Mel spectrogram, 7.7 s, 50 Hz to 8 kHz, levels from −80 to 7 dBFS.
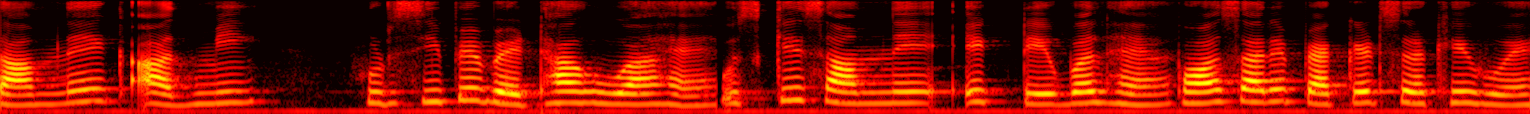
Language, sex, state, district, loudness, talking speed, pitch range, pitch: Hindi, female, Bihar, Madhepura, -23 LUFS, 150 wpm, 230-265 Hz, 255 Hz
